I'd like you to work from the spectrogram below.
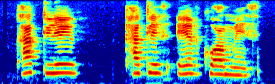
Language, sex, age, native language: Icelandic, male, 7, Icelandic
